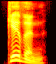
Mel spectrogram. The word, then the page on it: given: ɡívən; ギブン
